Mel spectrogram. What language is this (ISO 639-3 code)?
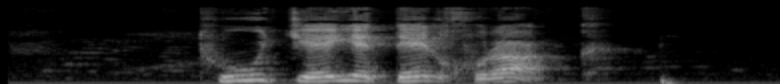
dmk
